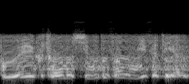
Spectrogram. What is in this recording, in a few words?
dialogs japanese; War Thunder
